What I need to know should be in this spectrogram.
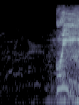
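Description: A game plays a bright magical chime as a card is played.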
